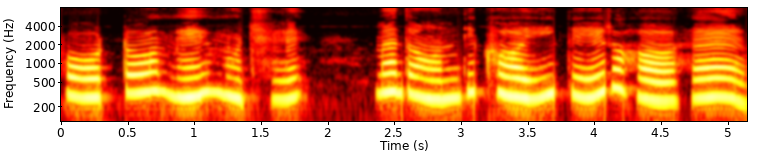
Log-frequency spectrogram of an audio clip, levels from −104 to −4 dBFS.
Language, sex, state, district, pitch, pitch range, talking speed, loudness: Hindi, female, Madhya Pradesh, Umaria, 285 Hz, 275-325 Hz, 95 wpm, -16 LUFS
